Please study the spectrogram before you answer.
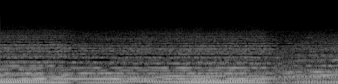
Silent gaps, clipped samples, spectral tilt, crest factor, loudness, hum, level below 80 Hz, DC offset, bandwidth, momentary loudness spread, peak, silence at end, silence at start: none; under 0.1%; -8.5 dB/octave; 12 dB; -28 LUFS; none; -38 dBFS; 0.1%; 7.6 kHz; 4 LU; -14 dBFS; 0 s; 0 s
